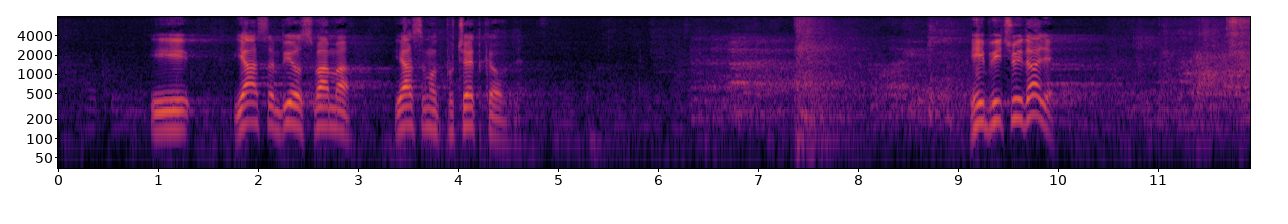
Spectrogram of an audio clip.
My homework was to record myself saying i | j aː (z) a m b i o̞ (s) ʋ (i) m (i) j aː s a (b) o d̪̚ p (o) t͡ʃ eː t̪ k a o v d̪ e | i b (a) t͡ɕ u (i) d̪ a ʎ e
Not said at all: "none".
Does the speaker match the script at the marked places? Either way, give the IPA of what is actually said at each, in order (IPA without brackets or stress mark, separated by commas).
s, s, a, a, m, o, i, i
